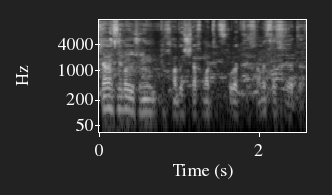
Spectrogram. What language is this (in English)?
Hebrew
